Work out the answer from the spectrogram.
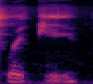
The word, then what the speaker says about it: Reiki: difference so what is Reiki will Reiki is pronounced ray and key ray means spiritual wisdom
